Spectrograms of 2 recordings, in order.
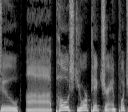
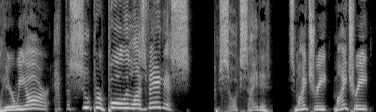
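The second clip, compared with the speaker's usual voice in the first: much higher, hammed-up announcer thrill; mock excited; 9 semitones higher than usual. Host pretending to be thrilled at the Super Bowl, mock excited. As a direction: play the giddy fan who just walked into the stadium.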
